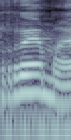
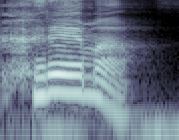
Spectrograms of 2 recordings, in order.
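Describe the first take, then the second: First: The word begins directly with an r sound. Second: A raspy h-sound comes before the r. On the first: The speaker calls it wrong. "la palabra no es rema" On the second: The speaker calls it right. "Antepone sonido J a la letra"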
